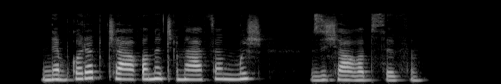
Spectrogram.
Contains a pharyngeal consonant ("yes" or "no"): no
